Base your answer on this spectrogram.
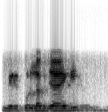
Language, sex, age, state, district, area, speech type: Hindi, male, 30-45, Uttar Pradesh, Azamgarh, rural, conversation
